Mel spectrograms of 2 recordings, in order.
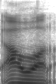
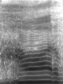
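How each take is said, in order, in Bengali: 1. শব্দটি একটি স্বরধ্বনি দিয়ে শুরু, কোনো 'h' নেই। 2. শব্দটি একটি শোনা যায় এমন 'h' ধ্বনি দিয়ে শুরু। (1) "যেমন হলো আমরা আওয়ার বলি" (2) "হাওয়ার বলি না"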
